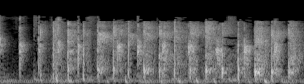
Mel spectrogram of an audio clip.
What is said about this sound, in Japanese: 拍手する必要は全くないけど、しないとやってられない感じだよね、 うん、一応僕は期待に胸を弾ませている感じの拍手です。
